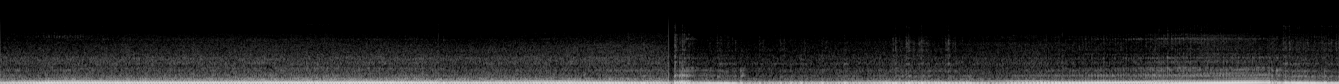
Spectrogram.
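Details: Renault Megane R26 230 F1 (petrol) with the 'Megane cough': a steady drone stumbles with a brief dip midway, then revs climb again. Intermittent misfire that persisted after an injector change; cause not confirmed.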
